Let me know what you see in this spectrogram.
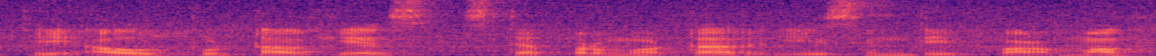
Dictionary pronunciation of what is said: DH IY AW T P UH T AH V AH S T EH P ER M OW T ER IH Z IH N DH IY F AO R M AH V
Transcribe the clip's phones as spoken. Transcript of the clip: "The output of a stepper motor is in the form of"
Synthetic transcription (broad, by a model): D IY AW T P UH T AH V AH S T EH P ER M OW T ER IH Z IH N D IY F AO R M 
